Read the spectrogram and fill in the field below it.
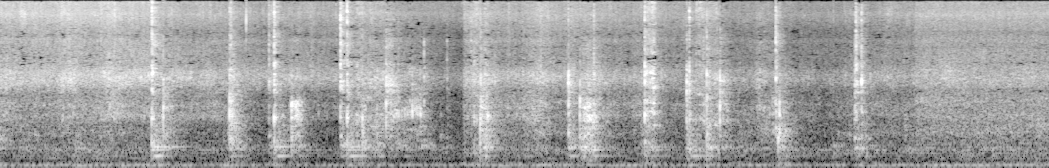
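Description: Food sizzles in a pan.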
